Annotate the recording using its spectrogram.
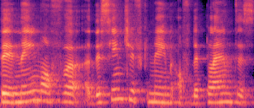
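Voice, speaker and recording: Audible room echo surrounds a woman with a Brazilian Portuguese accent, whose voice is fairly high-pitched with a bright, sharp tone. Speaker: flower essence company CEO. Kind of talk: interview. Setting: livestream. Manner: halting.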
